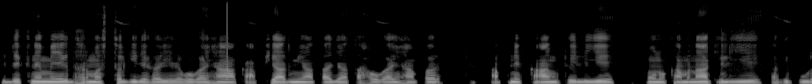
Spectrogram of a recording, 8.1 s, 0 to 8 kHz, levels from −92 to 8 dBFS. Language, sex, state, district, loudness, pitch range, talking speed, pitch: Hindi, male, Chhattisgarh, Raigarh, -38 LUFS, 115-125 Hz, 175 wpm, 120 Hz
